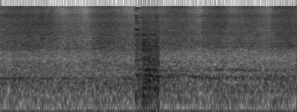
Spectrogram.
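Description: A metal pot clanks against a stove.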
